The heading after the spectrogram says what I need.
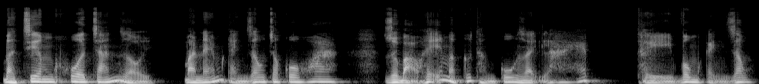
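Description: A man narrating a ghost story in an expressive, lively storytelling manner. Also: sits low, breathy edge. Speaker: audiobook narrator.

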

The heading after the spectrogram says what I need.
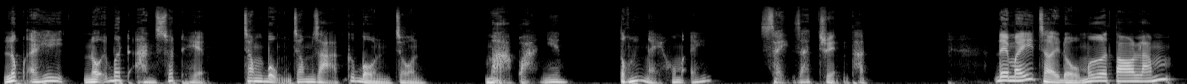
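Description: A man's voice: on the low side, wildly swooping pitch, a little slow, no echo, clean studio sound. A man narrating a ghost story in a dramatic, scripted way. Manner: dramatic, swooping storytelling delivery. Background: faint background music.

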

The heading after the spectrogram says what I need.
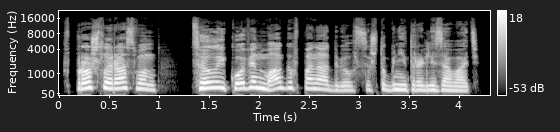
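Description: A woman's voice: mid-range voice, fairly quick, no echo, lightly acted. A grumbling male castle steward who wheedles and dodges, always fretting about his own plans, read by a woman. He haggles rather than answers. The storybook sound is dry and close. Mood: complaining. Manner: whining, evasive, haggling. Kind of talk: audiobook character reading.

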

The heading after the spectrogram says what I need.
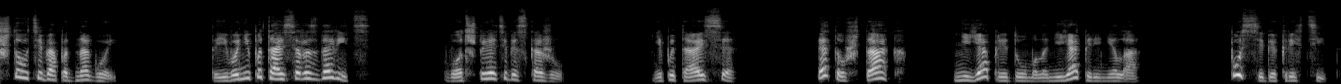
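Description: A woman voicing an old village nanny, tender yet sly, crooning and lamenting in a lively, singsong way. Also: medium pitch, no echo, studio quality. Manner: crooning, lamenting, shifting to hushed whispers.

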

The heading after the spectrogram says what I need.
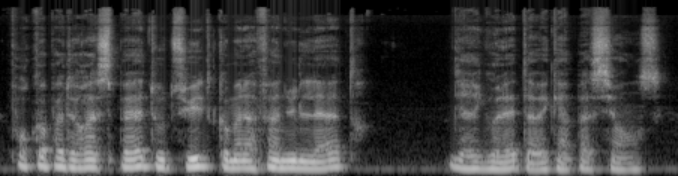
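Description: A man's voice: medium pitch, slightly rough, close to an everyday voice. A man voicing a playful, teasing young working girl who scolds her friend fondly. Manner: playful, scolding, bright and quick. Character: lively teasing young woman, a grisette.

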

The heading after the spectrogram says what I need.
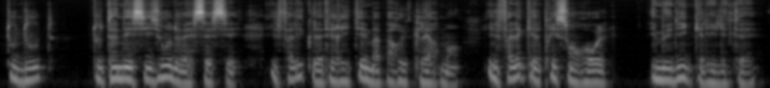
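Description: Husky-voiced male audiobook narrator. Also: on the low side, dark tone. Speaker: audiobook reader. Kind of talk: first-person audiobook narration.

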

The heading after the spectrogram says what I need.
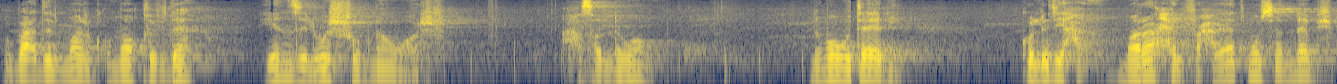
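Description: A man with an Egyptian Arabic accent, a priest preaching a sermon and telling the story with lively acted dialogue. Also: mid-range voice, moderate pace, pauses often, a little hiss or hum. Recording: echoey hall with long reverb.

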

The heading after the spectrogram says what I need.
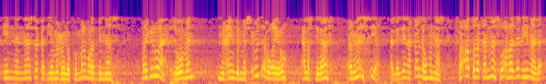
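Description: A man teaching a Quran commentary lesson, asking his students questions and repeating the key phrases. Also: high voice. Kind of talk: classroom tafsir lesson. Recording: tinny lo-fi recording with long hall reverb.

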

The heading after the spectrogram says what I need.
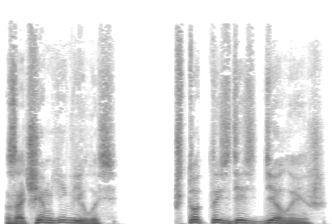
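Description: A man's voice: medium pitch, very animated, slow pace, no echo, clean studio sound, voice pushed up. A man voicing a drunk, self-pitying clergyman who speaks in a sullen, slurred way in an audiobook reading. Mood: sullen slurring.

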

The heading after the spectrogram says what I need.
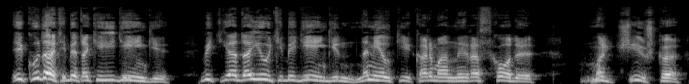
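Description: A man voicing an irate middle-aged father who shouts in indignant outrage. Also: fairly high pitch.

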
